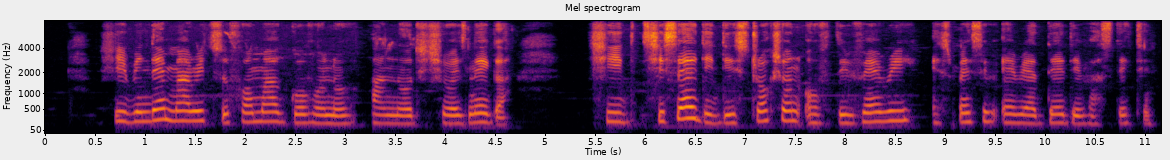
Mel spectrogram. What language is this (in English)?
Nigerian Pidgin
